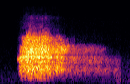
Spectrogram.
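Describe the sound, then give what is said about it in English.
One long, slow breath during a guided meditation, strong at the start and then gradually tapering away into silence. “So breathe in and out.”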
